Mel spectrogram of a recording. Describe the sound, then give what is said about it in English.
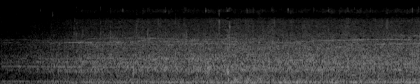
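A crowd noise sound effect swells up over the first second, then holds as a dense, steady roar of indistinct cheering with no single voice standing out. “I'll turn on the crowd.”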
